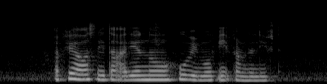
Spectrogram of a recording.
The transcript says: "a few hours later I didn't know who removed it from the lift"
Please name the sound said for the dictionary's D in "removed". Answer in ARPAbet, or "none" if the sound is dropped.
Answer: none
